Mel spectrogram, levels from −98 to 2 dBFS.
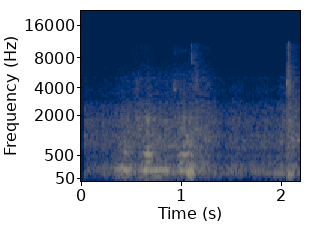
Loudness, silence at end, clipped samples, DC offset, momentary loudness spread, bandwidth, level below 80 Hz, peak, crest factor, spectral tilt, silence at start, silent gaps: -48 LUFS; 0 s; under 0.1%; under 0.1%; 16 LU; 11.5 kHz; -72 dBFS; -30 dBFS; 18 dB; -6.5 dB/octave; 0.05 s; none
